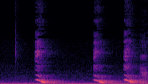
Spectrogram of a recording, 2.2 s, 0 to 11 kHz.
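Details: Three abrupt, short voiced gasps falling in pitch, about a second apart, over a steady low hum, during bone-setting treatment of a 70-year-old woman for back pain and frozen shoulder; hiccups.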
